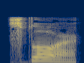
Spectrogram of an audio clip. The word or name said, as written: splore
